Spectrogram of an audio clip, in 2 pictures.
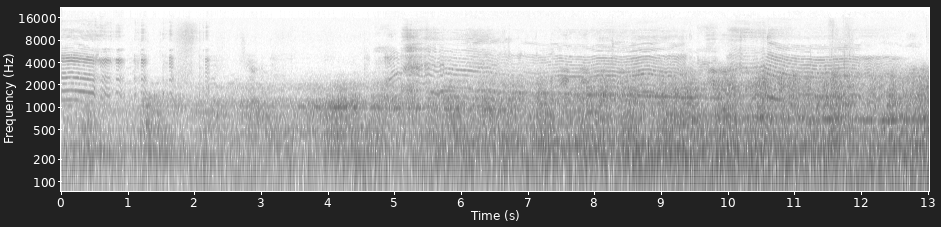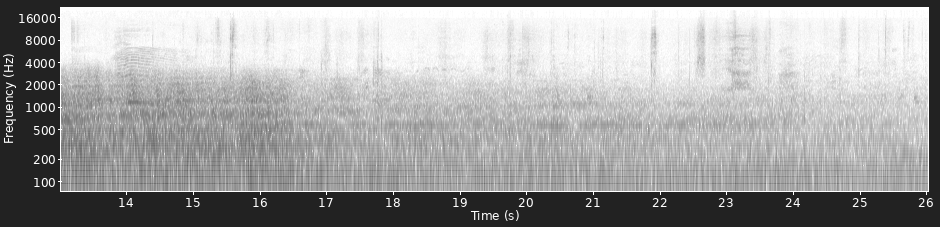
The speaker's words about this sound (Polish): To był samolot pasażerski. Ale jest skojarzenie, prawda?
